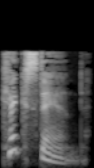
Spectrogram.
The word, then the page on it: kickstand: British English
